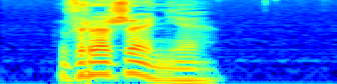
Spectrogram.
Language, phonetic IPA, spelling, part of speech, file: Polish, [vraˈʒɛ̃ɲɛ], wrażenie, noun, Pl-wrażenie.ogg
